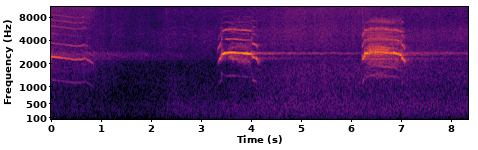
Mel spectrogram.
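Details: Eagle heard in three short, high whistled calls spaced a few seconds apart, each slightly wavering and falling at the end, over a broad rushing background noise.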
